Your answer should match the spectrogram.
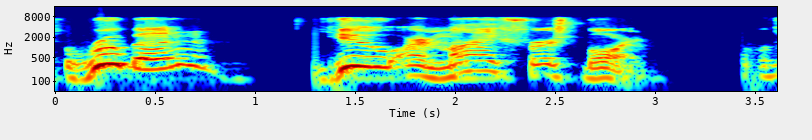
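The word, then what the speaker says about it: ראובן: So the word Reuben is spelled Resh Aleph Vav Bet Nun, pronounced Reuben.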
